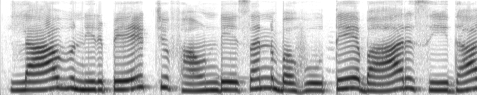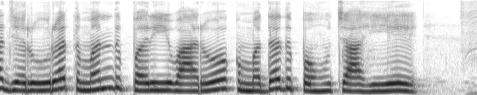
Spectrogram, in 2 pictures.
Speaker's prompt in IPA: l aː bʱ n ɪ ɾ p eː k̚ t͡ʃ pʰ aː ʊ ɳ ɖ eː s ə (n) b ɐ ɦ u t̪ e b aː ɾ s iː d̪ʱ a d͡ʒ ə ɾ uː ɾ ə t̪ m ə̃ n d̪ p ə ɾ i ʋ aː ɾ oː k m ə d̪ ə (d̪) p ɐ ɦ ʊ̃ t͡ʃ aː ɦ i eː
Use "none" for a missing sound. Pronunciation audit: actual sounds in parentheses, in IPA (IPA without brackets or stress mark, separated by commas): n, d̪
